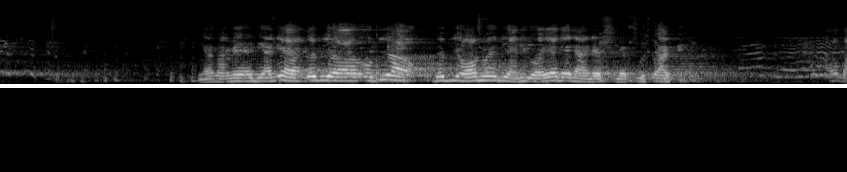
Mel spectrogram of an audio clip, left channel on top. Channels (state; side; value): silent; right; digital silence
